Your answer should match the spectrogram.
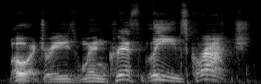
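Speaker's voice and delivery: slow, distinct animal voice; unhurried critter; slow squirrel voice. Acted. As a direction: savour each crunchy word like a squirrel. Squirrel character voice.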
